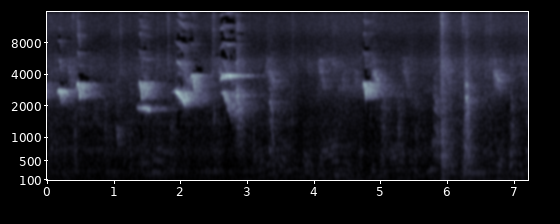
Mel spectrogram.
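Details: A Chopi blackbird warming up while moulting utters bright whistled call notes in clusters, then sparser notes with some clattering noise near the end.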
